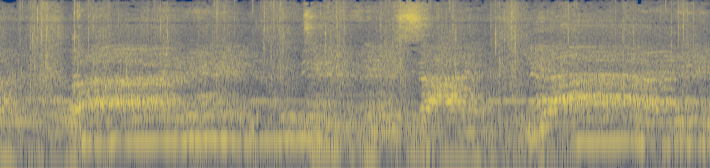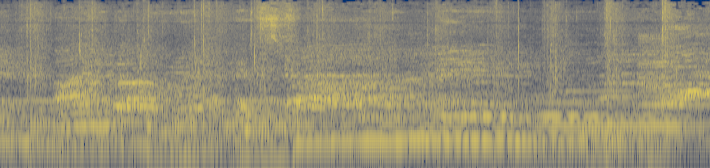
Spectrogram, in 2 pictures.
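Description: Live rock band playing, heard from the audience: electric guitars and bass under a sung melody.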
